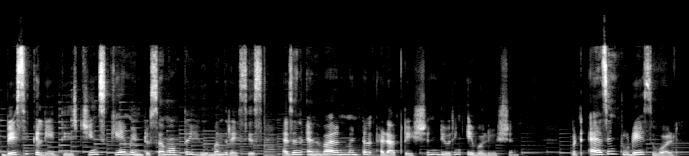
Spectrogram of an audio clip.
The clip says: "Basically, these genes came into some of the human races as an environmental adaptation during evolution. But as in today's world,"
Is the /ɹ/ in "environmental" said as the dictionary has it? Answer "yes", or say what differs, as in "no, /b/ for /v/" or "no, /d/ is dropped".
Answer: yes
